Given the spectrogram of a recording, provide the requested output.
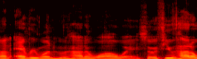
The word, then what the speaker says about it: Huawei: It's like H-E-I-U. – Oh, yeah, I know what you're talking about now. – Yeah, it's called... It's spelled really fucked up, but it's called... It's pronounced like Huawei.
